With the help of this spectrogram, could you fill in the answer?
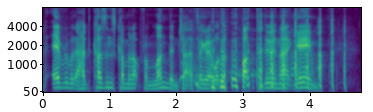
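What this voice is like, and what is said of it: Scottish accent. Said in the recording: “the Scottish accent”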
